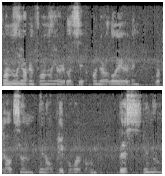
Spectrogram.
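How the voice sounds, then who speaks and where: A woman speaks quietly at a very deep, low pitch, with very wide pitch swings. Her pace is moderate, and background noise is noticeable. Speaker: birth assistant and vlogger. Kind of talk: casual vlog check-in.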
